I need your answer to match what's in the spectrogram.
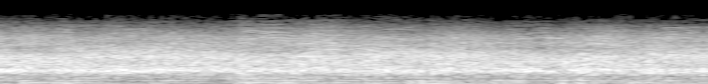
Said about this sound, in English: It's a scene we haven't witnessed in months, a large indoor gathering with thousands of supporters cheering President Trump, a campaign relaunch one Republican strategist said was much needed after a brutal few months.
